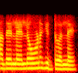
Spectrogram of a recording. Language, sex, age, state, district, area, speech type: Malayalam, female, 18-30, Kerala, Kannur, rural, conversation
